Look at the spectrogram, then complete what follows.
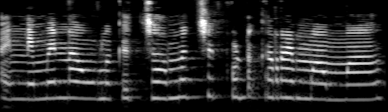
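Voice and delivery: wife pretending to cry to her husband; fake crying. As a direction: fake tears to win him over. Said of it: "நீ அழுகுறியா?".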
